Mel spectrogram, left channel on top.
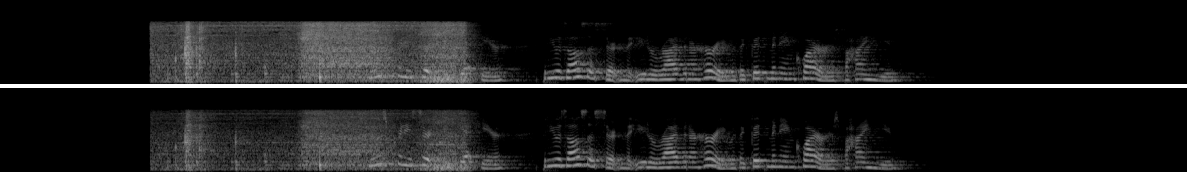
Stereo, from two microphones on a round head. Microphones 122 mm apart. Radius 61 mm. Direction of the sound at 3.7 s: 75° right (ahead or behind).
